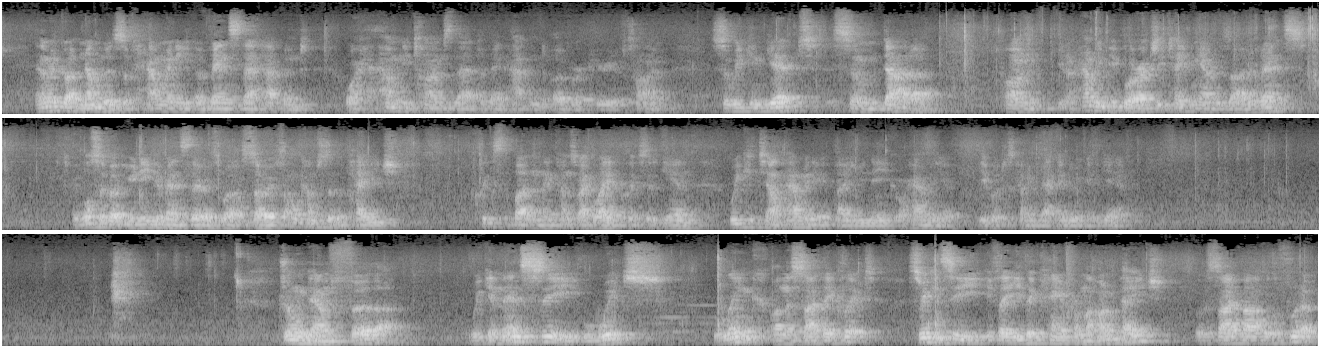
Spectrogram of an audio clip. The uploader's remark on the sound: In this podcast episode, I show a small snippet from a recent presentation I gave at a schools conference in Queensland.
